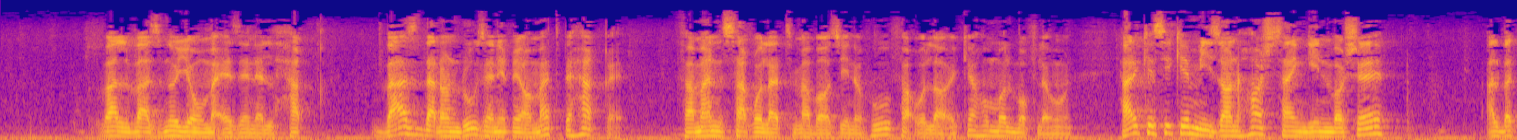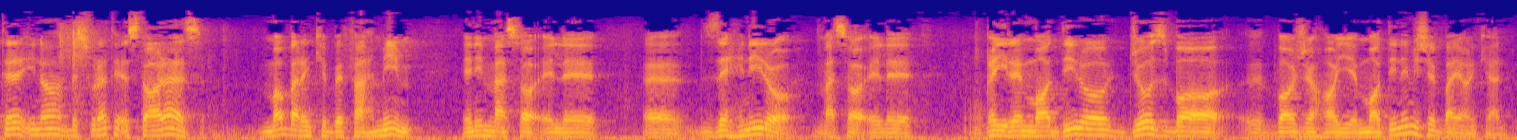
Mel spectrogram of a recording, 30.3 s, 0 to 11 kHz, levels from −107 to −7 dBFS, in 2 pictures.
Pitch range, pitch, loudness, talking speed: 85-115 Hz, 100 Hz, -22 LUFS, 105 wpm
